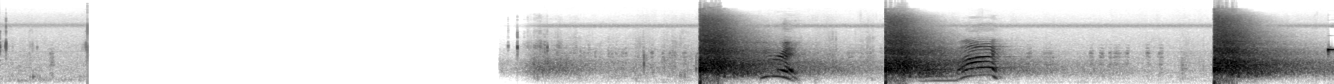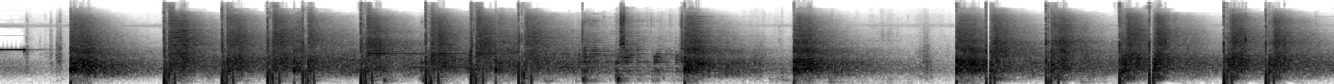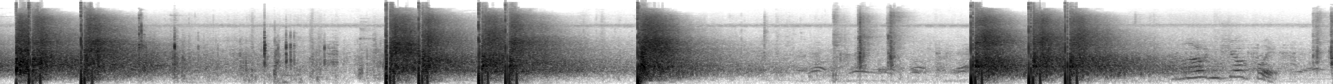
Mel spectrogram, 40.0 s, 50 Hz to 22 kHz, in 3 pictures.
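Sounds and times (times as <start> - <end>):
pistol shots: 7.0 - 7.9, 8.8 - 9.6, 12.1 - 13.2, 14.0 - 22.2, 22.9 - 28.4, 30.5 - 33.9, 36.4 - 38.4.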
